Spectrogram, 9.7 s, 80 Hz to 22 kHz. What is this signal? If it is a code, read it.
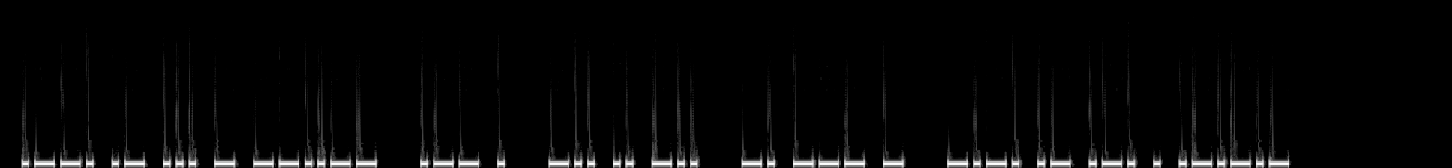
Morse code, heard as a keyed tone, about 28 wpm, 700 Hz. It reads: PAST, WE DID NOT CARE.
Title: Sentences from Top 1000 Words - Review Part 3 - 28wpm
